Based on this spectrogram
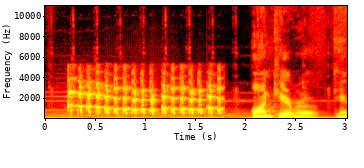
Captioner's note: dolphin chirping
